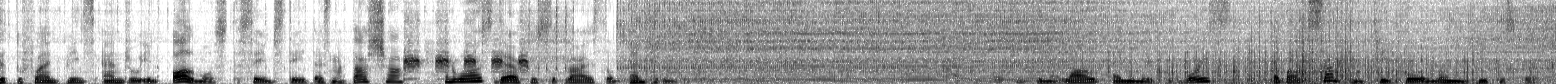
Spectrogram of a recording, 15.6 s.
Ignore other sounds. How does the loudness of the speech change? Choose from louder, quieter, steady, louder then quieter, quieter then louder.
steady.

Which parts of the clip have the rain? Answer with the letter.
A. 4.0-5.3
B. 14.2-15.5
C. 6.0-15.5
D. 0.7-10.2
C.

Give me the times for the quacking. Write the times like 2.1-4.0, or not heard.
4.0-5.3.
